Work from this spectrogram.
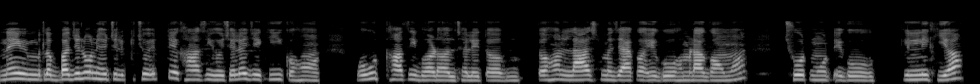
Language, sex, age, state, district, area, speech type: Maithili, female, 18-30, Bihar, Darbhanga, rural, spontaneous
